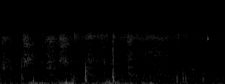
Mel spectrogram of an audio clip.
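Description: Faint sounds of a dog close by, with a few soft, irregular thuds of footfalls in snow.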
